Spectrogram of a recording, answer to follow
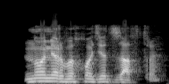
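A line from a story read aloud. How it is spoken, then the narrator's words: Dry reply. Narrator (Russian): сухо отвечаю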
